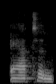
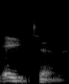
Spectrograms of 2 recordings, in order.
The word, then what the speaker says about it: Aten: we have approved Commander Atten for this role. Thank you so much. Commander Atten, are we saying your name right? I was just going to say, it's actually Aten. That's how it's pronounced.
